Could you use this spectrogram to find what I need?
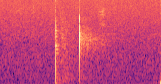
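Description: Snooker balls knock together with a crisp clack.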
